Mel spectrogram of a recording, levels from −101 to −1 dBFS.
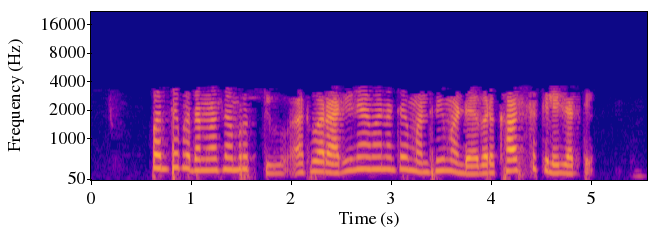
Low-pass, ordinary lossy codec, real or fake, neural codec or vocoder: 3.6 kHz; MP3, 16 kbps; real; none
